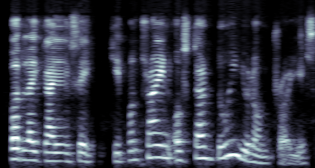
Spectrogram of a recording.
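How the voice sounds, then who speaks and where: A woman talks at a fairly quick pace with a non-native accent, her voice somewhat breathy. Her pitch swings very widely. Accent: foreign. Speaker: actress and voiceover artist. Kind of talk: interview.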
